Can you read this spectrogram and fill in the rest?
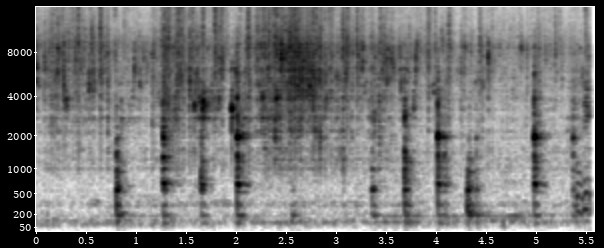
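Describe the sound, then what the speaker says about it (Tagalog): Garlic frying in hot cooking oil in a pan, a close steady sizzle with repeated sharp scrapes and taps from stirring at an irregular rhythm. "Pag mainit na din ang ating mantika, ilagay na natin ang ating bawang."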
